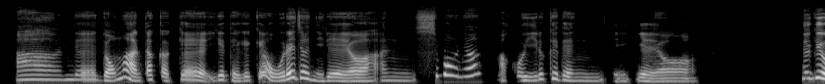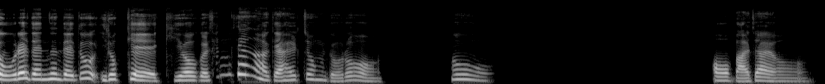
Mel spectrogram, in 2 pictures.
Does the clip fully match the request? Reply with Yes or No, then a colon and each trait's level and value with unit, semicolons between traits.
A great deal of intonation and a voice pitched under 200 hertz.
Yes: wide, 5.9 semitones; high, 190 Hz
